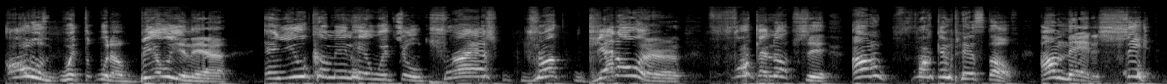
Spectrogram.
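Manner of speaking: high, slow furious rant; acted outrage. Tory, pissed at the drunk girl in his car, high slow outraged rant. Voicing Tory's angry rant.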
